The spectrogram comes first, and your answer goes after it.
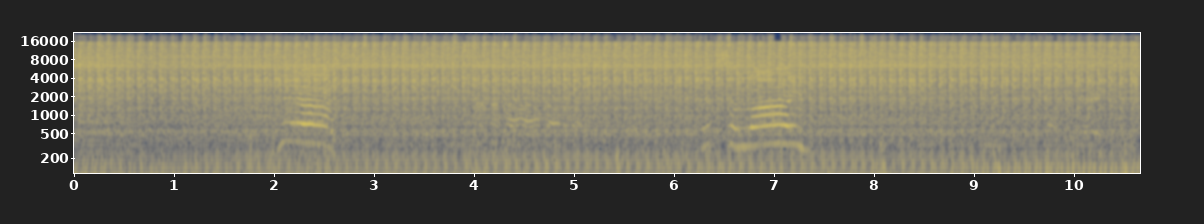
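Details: VW Vanagon Westfalia restarted after a week of attempts, with new spark plugs, fresh gas and injector connectors refitted; steady, even idle with regular low pulse, no misses or knocks. Normal idle.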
